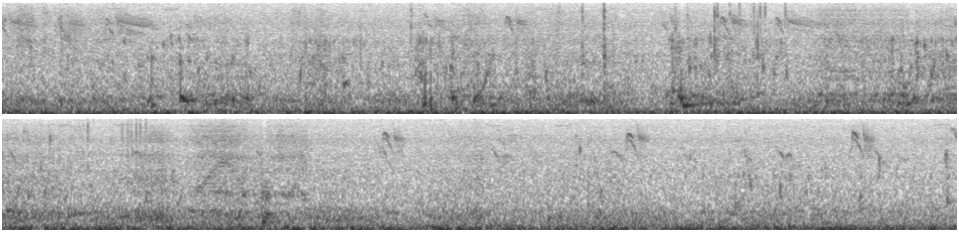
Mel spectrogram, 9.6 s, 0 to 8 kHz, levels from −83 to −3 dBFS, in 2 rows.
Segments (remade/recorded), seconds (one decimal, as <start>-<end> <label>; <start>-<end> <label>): 0.0-9.6 recorded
